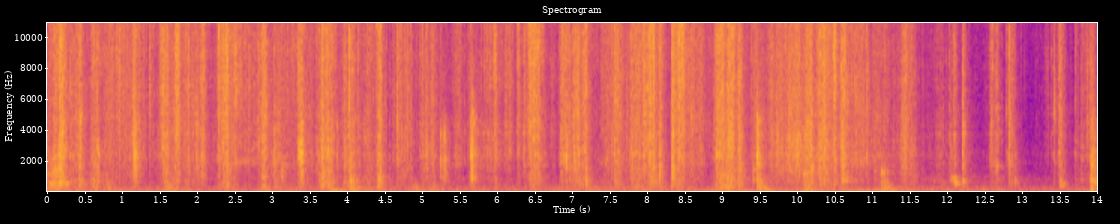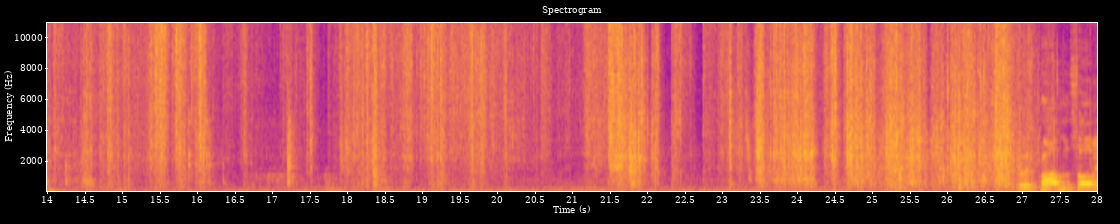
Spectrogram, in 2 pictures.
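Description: Plastic wrapping and paper crinkling and crackling in irregular bursts as a wrapped wooden case is unwrapped by hand, with a quieter lull about halfway through.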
